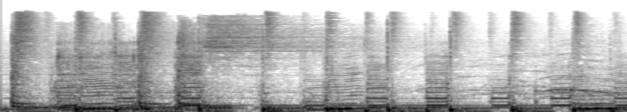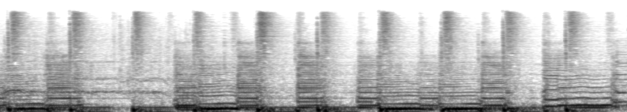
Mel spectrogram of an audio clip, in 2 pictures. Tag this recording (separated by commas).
Guitar, Music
